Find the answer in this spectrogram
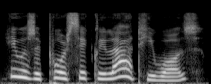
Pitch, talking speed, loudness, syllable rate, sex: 265 Hz, 225 wpm, -15 LUFS, 4.7 syllables/s, female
